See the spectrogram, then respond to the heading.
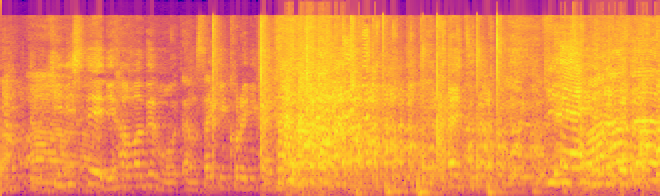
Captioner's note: clapping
